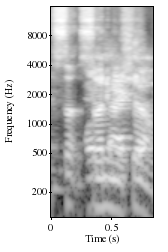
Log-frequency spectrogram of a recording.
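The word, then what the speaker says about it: Sony Michel: And speaking of, I think they pronounce his name as Sony Mitchell, or I think I said his name right. If not, forgive me. He's no longer with the team. And he Sonny Michel.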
